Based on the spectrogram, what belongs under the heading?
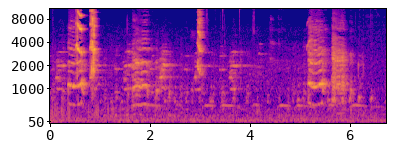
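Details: Lovebirds on 9 September 2024 calling in loud, grating shrieks. Several bursts come close together, with quieter rasping notes and a faint repeated clucking-like pulse underneath.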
